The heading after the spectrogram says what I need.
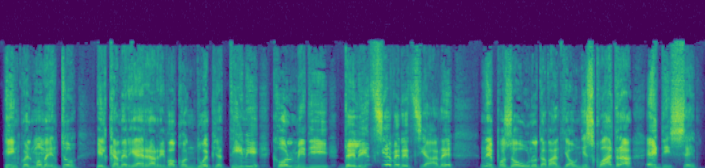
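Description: A man reads a children's storybook aloud with an animated, expressive delivery. His bright, fairly high voice leaps up and down, and the sound is close and dry. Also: moderate pace, dry recording. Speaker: audiobook narrator. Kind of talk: lively storybook narration.

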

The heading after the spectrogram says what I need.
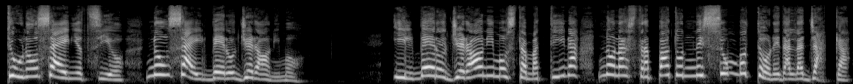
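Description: A woman voicing a clever little boy mouse in a storybook, speaking in a soft, deliberate, squeaky way. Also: big pitch swings, no echo, clean studio sound. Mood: firm. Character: clever little male mouse nephew, calm and sure.

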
